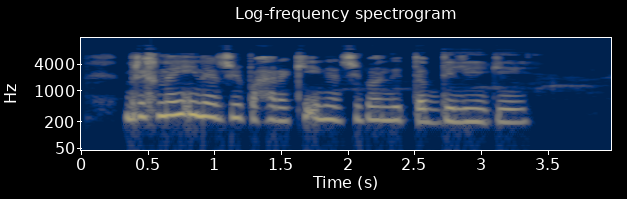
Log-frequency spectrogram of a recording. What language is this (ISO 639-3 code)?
pus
